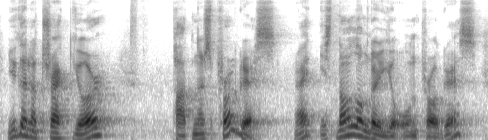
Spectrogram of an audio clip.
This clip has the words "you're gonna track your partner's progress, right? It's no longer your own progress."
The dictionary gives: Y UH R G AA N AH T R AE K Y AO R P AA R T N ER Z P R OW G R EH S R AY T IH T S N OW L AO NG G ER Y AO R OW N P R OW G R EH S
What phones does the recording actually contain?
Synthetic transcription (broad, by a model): Y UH G AA N AH T R AE K Y AO R P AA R T N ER S P R OW G R EH S R AY T IH T S N OW L AO NG G ER Y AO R OW N P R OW G R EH S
